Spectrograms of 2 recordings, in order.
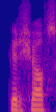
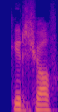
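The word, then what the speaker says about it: Kirchhoff: Based on this, we have something called the junction rule, or Kirchoff's current law, KCL. Kirchoff, Kirchoff, it's your wish, you can pronounce it whichever way you are comfortable.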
